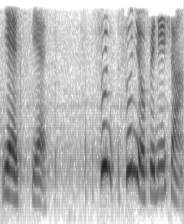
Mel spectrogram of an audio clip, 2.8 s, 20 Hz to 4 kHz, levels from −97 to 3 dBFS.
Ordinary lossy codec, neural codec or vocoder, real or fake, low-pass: MP3, 32 kbps; none; real; 3.6 kHz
